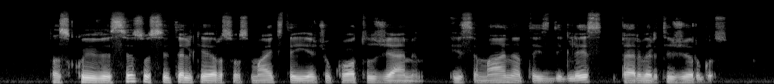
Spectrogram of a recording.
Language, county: Lithuanian, Vilnius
